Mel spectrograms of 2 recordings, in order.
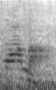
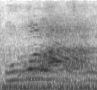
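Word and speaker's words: ʻuala: Say it like this, uwala. Uwala.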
